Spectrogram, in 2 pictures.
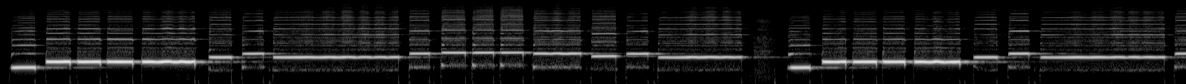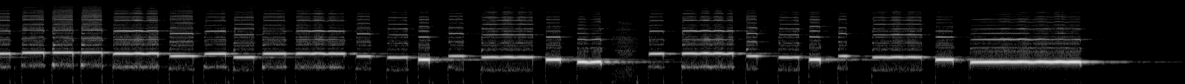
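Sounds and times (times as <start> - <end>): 
traditional Galician whistle music: 0.0 - 23.6.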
